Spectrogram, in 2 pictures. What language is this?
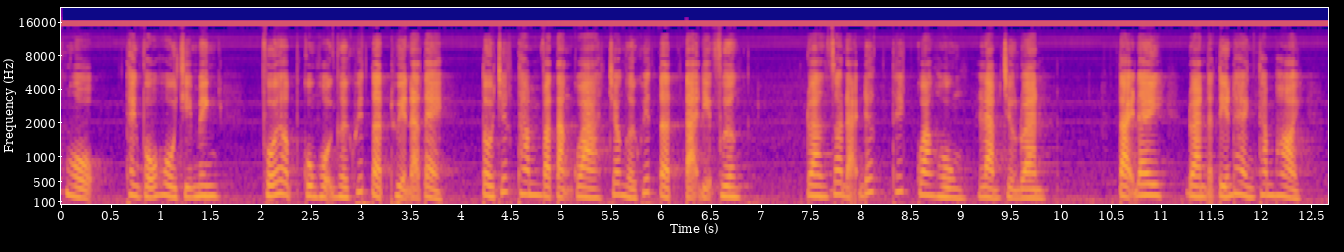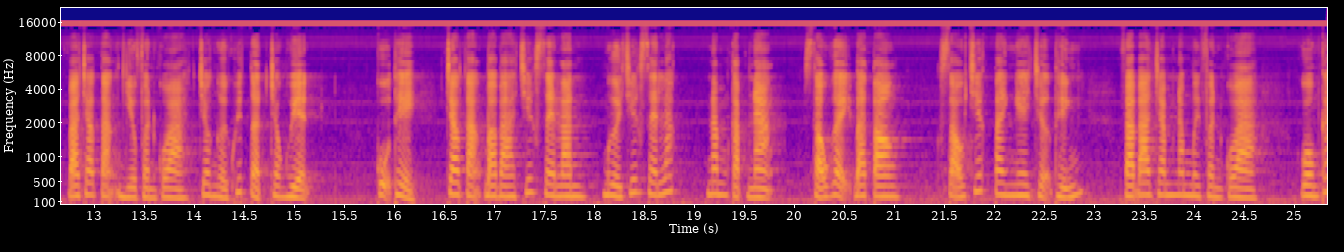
Vietnamese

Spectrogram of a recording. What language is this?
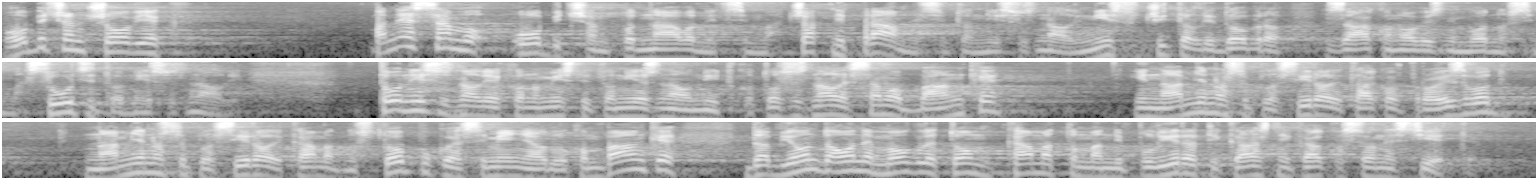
Croatian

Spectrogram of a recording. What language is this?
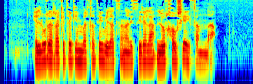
Basque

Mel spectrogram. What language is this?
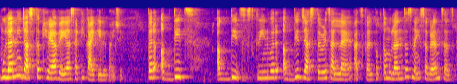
Marathi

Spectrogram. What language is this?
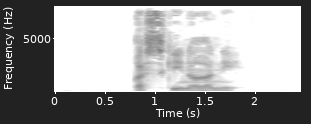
Central Yupik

